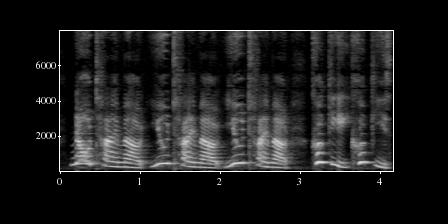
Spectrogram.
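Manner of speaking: high, spluttering, sputtering outburst, about to blow. Narrating a story, voice a character who was just told to cut it out, sputtering. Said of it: "sputtered Boots".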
